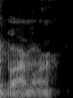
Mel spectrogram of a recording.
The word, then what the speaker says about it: Barmore: I think it's Barmore. Is how you say it? – Yeah, I say Barmore.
